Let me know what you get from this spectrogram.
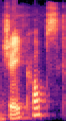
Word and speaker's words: Jacobs: wird eigentlich die Aussprache Jakobs äh, äh, hier von, von, von uns verwendet, aber weil wir eine internationale Uni sind, ähm, auch gerne Jacobs.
